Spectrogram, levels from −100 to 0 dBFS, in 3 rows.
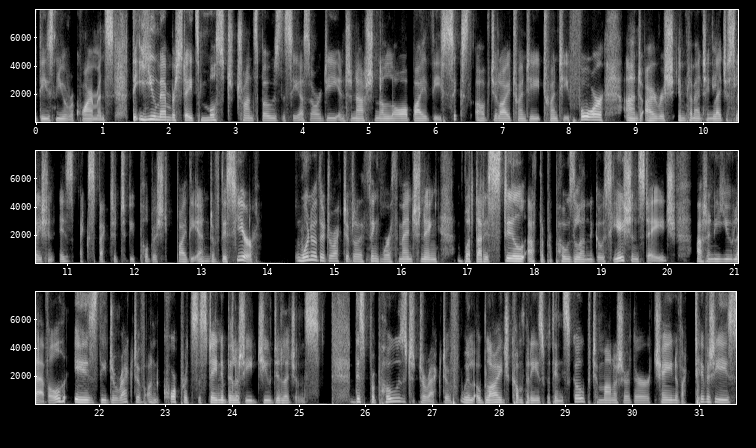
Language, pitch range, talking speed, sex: English, 145-165 Hz, 150 wpm, female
